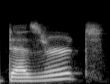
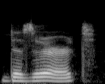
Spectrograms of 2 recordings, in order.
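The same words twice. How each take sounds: First: Desert as DEZ-ert, louder; noun desert. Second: Desert as dih-ZERT; verb desert. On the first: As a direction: say desert like sandy land. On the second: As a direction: say desert like to abandon. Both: Shown as a demonstration. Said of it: "homographs list".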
